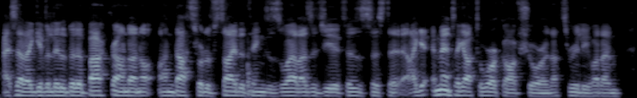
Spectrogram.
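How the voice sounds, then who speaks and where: An Irish man in his thirties with a fairly low voice, speaking over a video call. He gives his lecture in a relaxed, conversational way and drops in frequent asides. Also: racing. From Ireland. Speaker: guest lecturer. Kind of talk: online academic talk.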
